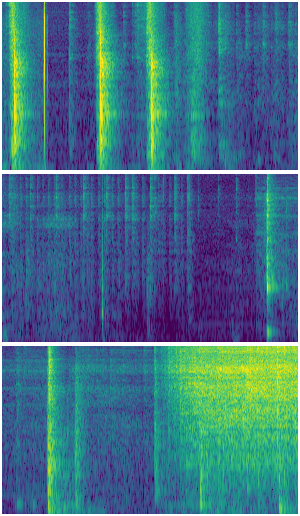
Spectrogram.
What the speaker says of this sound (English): you're going to peel your onions and we're going to slice them up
